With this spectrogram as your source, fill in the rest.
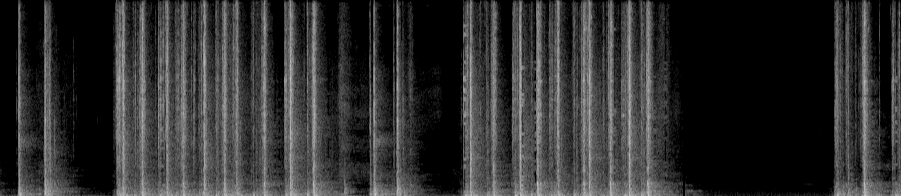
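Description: A black metal portable manual typewriter with round keys and a sheet of paper in the carriage is typed on with fingertips. Bursts of sharp, bright key clacks with short dull thumps come in uneven runs separated by silent pauses, each strike dying away almost instantly.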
